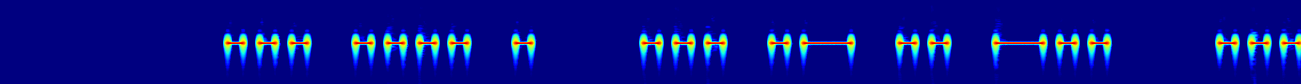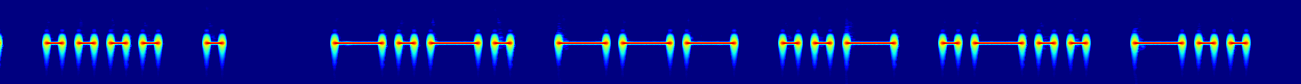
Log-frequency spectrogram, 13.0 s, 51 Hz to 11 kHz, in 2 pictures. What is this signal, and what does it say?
Morse code, heard as a keyed tone, about 15 wpm, 700 Hz. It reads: SHE SAID SHE COULD
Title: Sentences from Top 1000 Words - Review Part 4 - 15wpm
